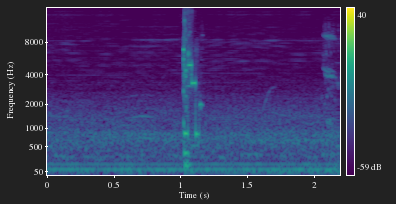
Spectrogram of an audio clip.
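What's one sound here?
A game menu gives a short, sharp click as it switches.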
